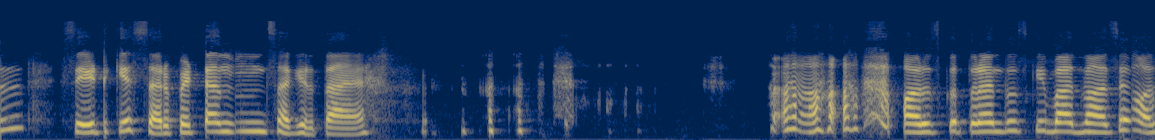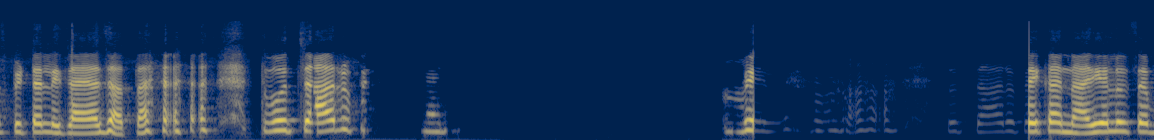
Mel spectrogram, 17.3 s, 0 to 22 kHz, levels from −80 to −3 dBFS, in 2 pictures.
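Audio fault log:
14.31–16.38 s, audio dropout to a faint residue: the speech cuts out abruptly mid-flow for 2.07 s, leaving only a faint leak roughly 35 dB down, before snapping back; likely the signal was lost while the path after the break stayed live.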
